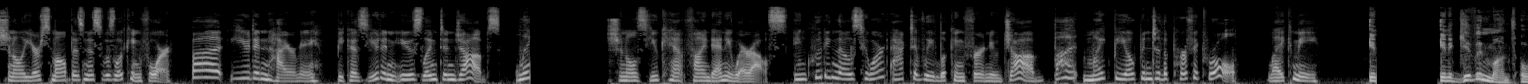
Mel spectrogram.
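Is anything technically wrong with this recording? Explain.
Yes. The speech has two stream reconnect faults. At 5.30 to 6.12 s the audio drops to silence for about 0.75 s. It resumes roughly 0.7 s further on, just before "you can't find anywhere", so a stretch is skipped. At 13.76 to 14.47 s, after "perfect role like me", a 0.57 s gap follows. Playback then restarts 0.14 s earlier, repeating a sliver. Each time the connection broke, the player reconnected and started a fresh decoder mid-stream, so the join is a jump rather than a smooth continuation.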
